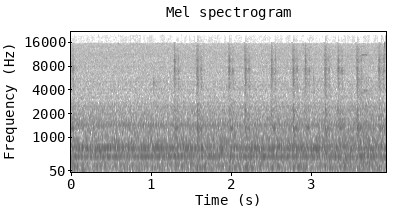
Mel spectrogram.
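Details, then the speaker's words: Replacement floppy drive of the same model in a Dell 486P/20 (486SX 20MHz) on cold boot: quick bursts of sharp seek ticks, about two a second, over faint hum; it sounds faster than the Panasonic drive just taken out, heads moving quicker, a healthy seek. "this drive sounds faster than the Panasonic we just took out sounds like the heads are moving around much quicker"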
